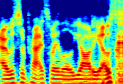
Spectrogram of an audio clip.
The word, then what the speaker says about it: Lil Yachty: Somebody who recently surprised me, I honestly never thought I would say this, was Little Yachty. I feel like I'm saying his name wrong. Little Yachty. – Lil Yachty. You're saying it right. Just say Lil, not Little.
